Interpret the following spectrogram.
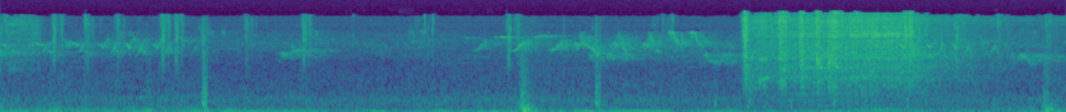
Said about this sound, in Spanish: Y con esa moto desvencijada.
